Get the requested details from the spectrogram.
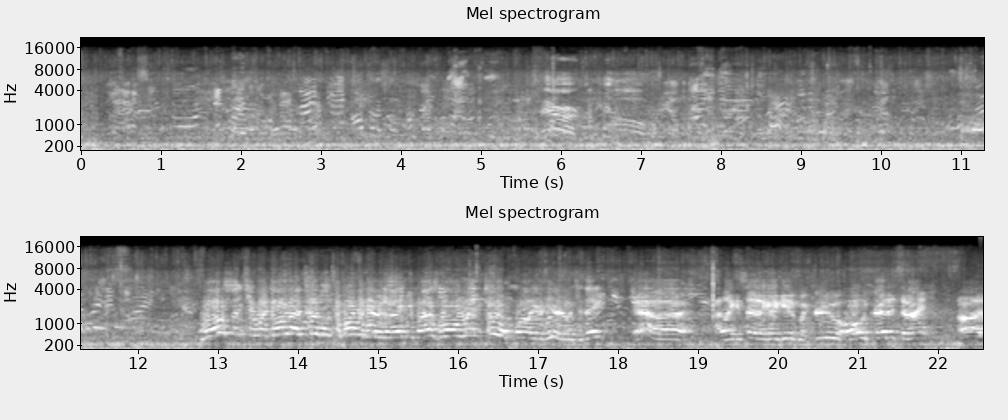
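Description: A race car engine idles with a low, steady rumble.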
